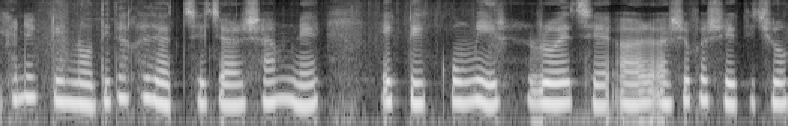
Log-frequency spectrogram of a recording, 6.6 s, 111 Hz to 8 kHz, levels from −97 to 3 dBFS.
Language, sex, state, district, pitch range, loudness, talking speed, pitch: Bengali, female, West Bengal, Jhargram, 235-265 Hz, -16 LUFS, 135 wpm, 245 Hz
